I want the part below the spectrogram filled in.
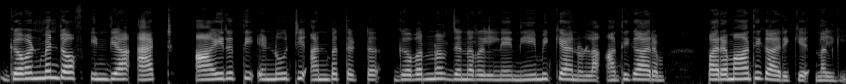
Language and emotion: Malayalam, neutral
